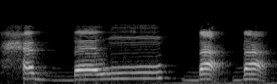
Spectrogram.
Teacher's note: اس میں nasal sound نہیں آنی چاہیے. حبا با با یعنی ما باؤں کر کے نہیں، یعنی پہلے ہی آپ نے گنا نہیں ایڈ کرنا، جب تک آپ واؤ میں نہیں جا رہے جب تک آپ نیزل ساؤنڈ نہیں کریں گے.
